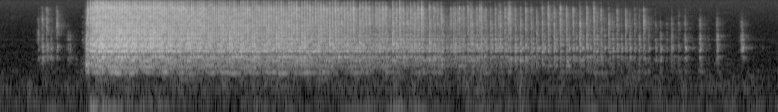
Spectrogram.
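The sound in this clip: A numbered wheel is spun to pick a manga. It opens with a sudden loud rattling whir of rapid ticks that gradually thins and slows into scattered separate clicks before stopping.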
